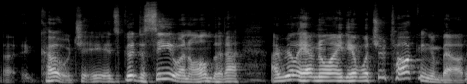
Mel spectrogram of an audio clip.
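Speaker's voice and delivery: high, fast, tripping over the words; panicked stammering excuse; nervous stammer. Acted. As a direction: babble it out, scared stiff. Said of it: "Bug stammered".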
